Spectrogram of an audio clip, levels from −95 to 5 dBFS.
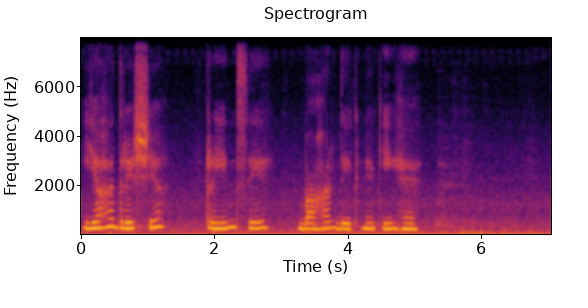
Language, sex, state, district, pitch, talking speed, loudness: Hindi, female, Madhya Pradesh, Umaria, 235 Hz, 70 wpm, -15 LUFS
